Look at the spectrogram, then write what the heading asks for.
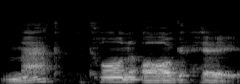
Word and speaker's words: McConaughey: I think the only way I can remember McConaughey is it's Mac-con-og-hay, right?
